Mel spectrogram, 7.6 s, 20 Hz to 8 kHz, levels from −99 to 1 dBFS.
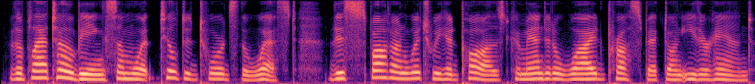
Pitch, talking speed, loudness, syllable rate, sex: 190 Hz, 175 wpm, -16 LUFS, 4.5 syllables/s, female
